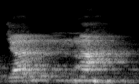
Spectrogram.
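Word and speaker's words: جنة: Tapi kalau seandainya bulat, nah itu baru jannah, jannah.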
